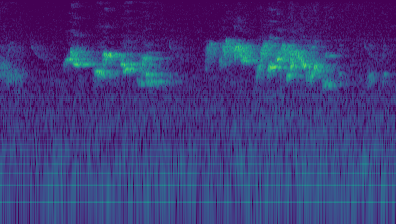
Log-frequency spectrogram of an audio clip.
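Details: Red-whiskered bulbul song in two lively phrases of rapid, slurred whistles, the second longer and rising slightly higher than the first, with nothing else audible behind them.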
